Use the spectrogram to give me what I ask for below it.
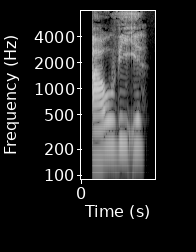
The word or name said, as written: afvig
